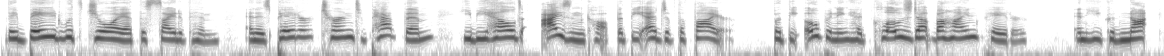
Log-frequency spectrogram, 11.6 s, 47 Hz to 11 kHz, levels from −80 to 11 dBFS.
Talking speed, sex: 200 wpm, female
